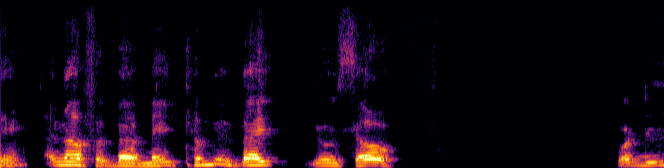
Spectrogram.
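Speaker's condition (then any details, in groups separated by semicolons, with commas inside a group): Cerebral palsy; talks slowly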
